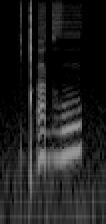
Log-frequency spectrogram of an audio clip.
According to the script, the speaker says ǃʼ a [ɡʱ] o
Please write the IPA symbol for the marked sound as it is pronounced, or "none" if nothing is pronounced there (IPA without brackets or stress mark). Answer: ɡʱ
